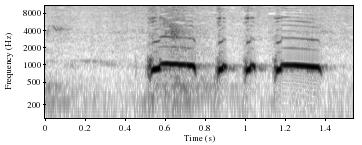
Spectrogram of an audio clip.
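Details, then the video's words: A white zebra dove sings with a big voice to provoke rival doves into answering: one phrase of a level coo, two or three quick clipped notes, and a long drawn-out final coo, over soft low background noise. "Perkutut Putih Gacor Suara BESAR bikin Cepat Emosi Lawan Auto Nyaut Seketika"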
